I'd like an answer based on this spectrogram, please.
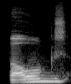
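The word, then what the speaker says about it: voulges: And the bulk of the hobgoblins armed with vogs, I believe is how you say the word.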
